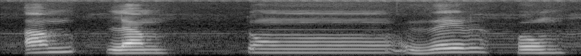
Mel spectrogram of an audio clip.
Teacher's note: लम में भी मीम साकिन है, इसके बाद जो आया वो ता है, तो इसलिए इस मीम को भी हम ज़ाहिर करके पढ़ेंगे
